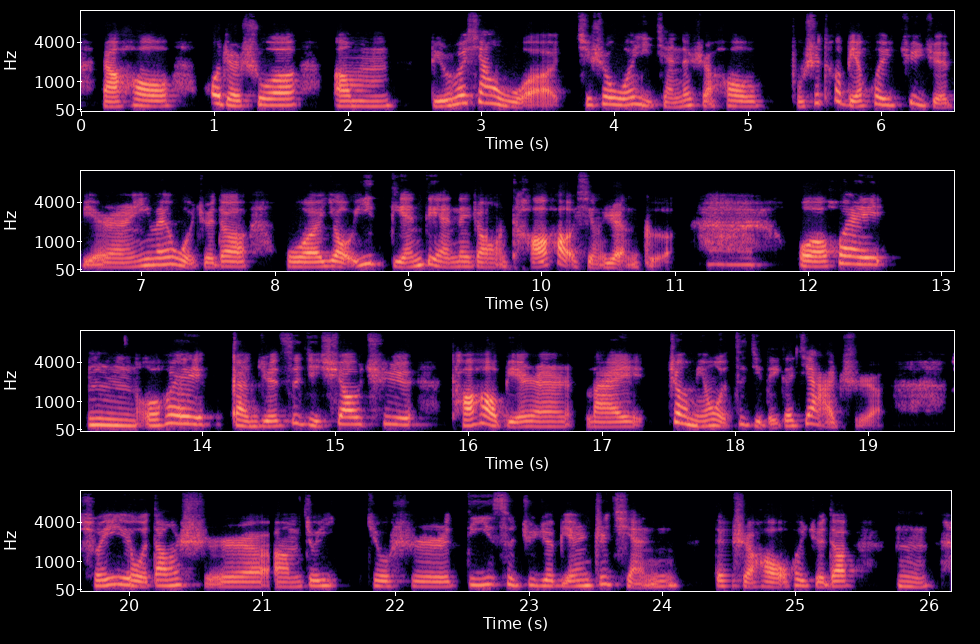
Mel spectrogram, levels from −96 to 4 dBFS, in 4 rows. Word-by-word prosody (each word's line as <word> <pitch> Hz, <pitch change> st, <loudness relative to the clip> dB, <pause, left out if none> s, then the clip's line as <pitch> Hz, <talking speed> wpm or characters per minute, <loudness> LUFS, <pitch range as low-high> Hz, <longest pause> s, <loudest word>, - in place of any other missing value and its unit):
然 165 Hz, -1 st, +6 dB
后 180 Hz, 0 st, +3 dB, 0.2 s
或 275 Hz, -2 st, +5 dB
者 195 Hz, -5 st, +3 dB
说， 210 Hz, +2 st, +3 dB, 0.3 s
嗯， 175 Hz, +1 st, -1 dB, 0.2 s
比 -, -, -3 dB
如 180 Hz, -, +4 dB
说 260 Hz, -, +4 dB
像 275 Hz, -1 st, +3 dB
我， 165 Hz, -6 st, 0 dB, 0.2 s
其 220 Hz, -, -4 dB
实 220 Hz, +3 st, 0 dB
我 225 Hz, -1 st, +3 dB
以 225 Hz, -7 st, -2 dB
前 155 Hz, -2 st, -7 dB
的 195 Hz, -, -1 dB
时 -, -, -3 dB
候 175 Hz, -2 st, -1 dB, 0.2 s
不 165 Hz, -, -8 dB
是 290 Hz, -, -2 dB
特 340 Hz, +4 st, -3 dB
别 175 Hz, -, +1 dB
会 220 Hz, +3 st, 0 dB
拒 230 Hz, +3 st, -6 dB
绝 140 Hz, -9 st, -3 dB
别 -, -, -4 dB
人， 150 Hz, +2 st, -1 dB
因 210 Hz, -, +1 dB
为 225 Hz, +2 st, +3 dB
我 225 Hz, -6 st, 0 dB
觉 150 Hz, -1 st, -3 dB
得 165 Hz, -1 st, +2 dB, 0.3 s
我 160 Hz, -1 st, +4 dB
有 170 Hz, +1 st, +2 dB
一 260 Hz, -, 0 dB
点 160 Hz, +4 st, +1 dB
点 180 Hz, -9 st, -1 dB
那 165 Hz, 0 st, -2 dB
种 155 Hz, -2 st, -2 dB
讨 -, -, +4 dB
好 -, -, +3 dB
型 -, -, -7 dB
人 -, -, 0 dB
格。 -, -, -9 dB, 0.9 s
我 170 Hz, -2 st, +6 dB
会 240 Hz, +1 st, +3 dB, 0.5 s
嗯， 210 Hz, -3 st, +3 dB
我 195 Hz, +1 st, +2 dB
会 255 Hz, -3 st, +5 dB, 0.2 s
感 180 Hz, -4 st, +2 dB
觉 175 Hz, 0 st, +1 dB
自 215 Hz, +9 st, -6 dB
己 190 Hz, -7 st, -3 dB
需 180 Hz, +9 st, +1 dB
要 240 Hz, 0 st, +7 dB
去 235 Hz, -2 st, -3 dB, 0.2 s
讨 195 Hz, 0 st, +6 dB
好 195 Hz, -, +6 dB
别 165 Hz, -1 st, +1 dB
人 165 Hz, -1 st, 0 dB
来 160 Hz, 0 st, +1 dB, 0.3 s
证 295 Hz, -5 st, +4 dB
明 190 Hz, -3 st, 0 dB
我 195 Hz, -, +1 dB
自 245 Hz, -, -11 dB
己 -, -, -4 dB
的 -, -, -7 dB
一 -, -, -9 dB
个 180 Hz, -, 0 dB
价 255 Hz, +8 st, 0 dB
值， -, -, -9 dB, 0.6 s
所 185 Hz, -, -2 dB
以 225 Hz, +1 st, +2 dB
我 170 Hz, -3 st, +2 dB
当 195 Hz, +4 st, +2 dB
时， 160 Hz, -7 st, -1 dB
嗯， 160 Hz, +1 st, -2 dB
就 185 Hz, -, -2 dB
一 190 Hz, +1 st, -3 dB, 0.2 s
就 180 Hz, -2 st, -2 dB
是 165 Hz, -2 st, -3 dB
第 215 Hz, -1 st, -2 dB
1 235 Hz, -, -2 dB
次 230 Hz, -1 st, -4 dB
拒 205 Hz, 0 st, -7 dB
绝 190 Hz, -1 st, 0 dB
别 180 Hz, -, -2 dB
人 195 Hz, +2 st, 0 dB
之 245 Hz, +3 st, -3 dB
前 230 Hz, -, -4 dB, 0.5 s
的 180 Hz, 0 st, -4 dB
时 180 Hz, -, 0 dB
候， 160 Hz, -2 st, +1 dB
我 -, -, -1 dB
会 195 Hz, -2 st, -3 dB
觉 160 Hz, -4 st, -3 dB
得： 175 Hz, 0 st, +3 dB, 0.4 s
“嗯， 165 Hz, +1 st, -8 dB
185 Hz, 225 characters per minute, -23 LUFS, 165-220 Hz, 0.9 s, 要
